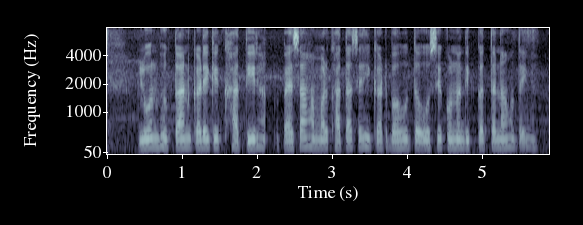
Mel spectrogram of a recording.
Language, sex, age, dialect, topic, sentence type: Magahi, female, 31-35, Western, banking, question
